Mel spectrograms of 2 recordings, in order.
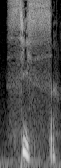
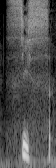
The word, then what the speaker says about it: six: Then be careful here, because even if it's ending with this X, well, you'll have to pronounce it like S, S, okay? So you get the six pronunciation, six, six, okay? So it's not six, it's six, all right?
